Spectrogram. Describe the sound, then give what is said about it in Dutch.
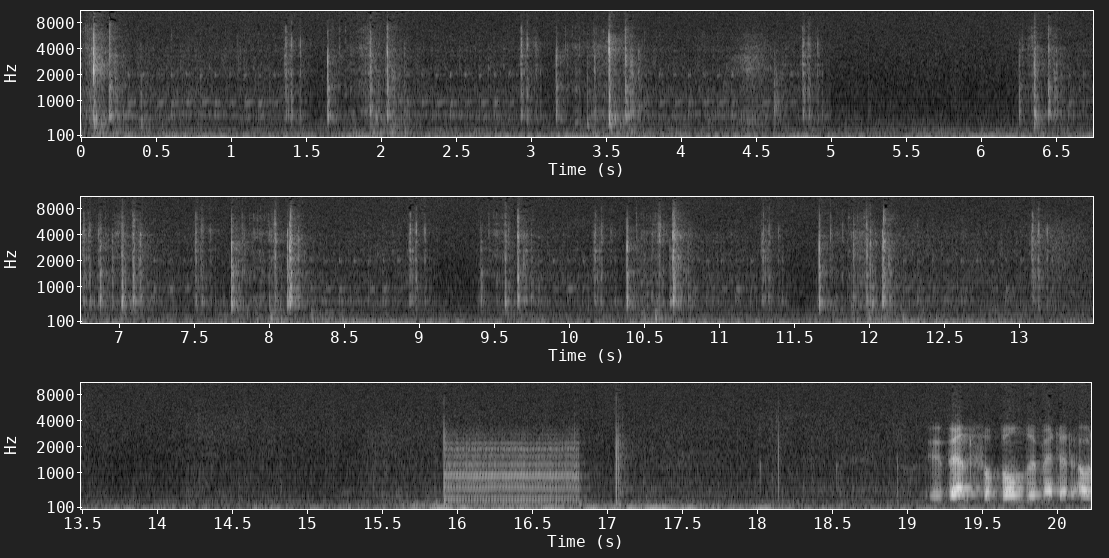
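Someone dials a telephone that stands in the hall, calling their director: bursts of quick mechanical clicks in short runs with pauses between, followed by a brief steady tone and then a louder buzzing tone at the end. “Maar dan wil ik wel even mijn directeur bellen.”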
